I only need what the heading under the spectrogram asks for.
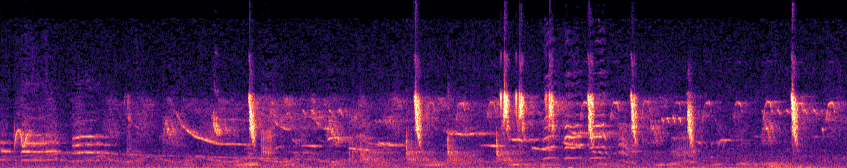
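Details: Red bishop in breeding season, October to November. Soft descending whistled notes open, followed by a row of sharp high ticks about every half second mixed with short chirps.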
